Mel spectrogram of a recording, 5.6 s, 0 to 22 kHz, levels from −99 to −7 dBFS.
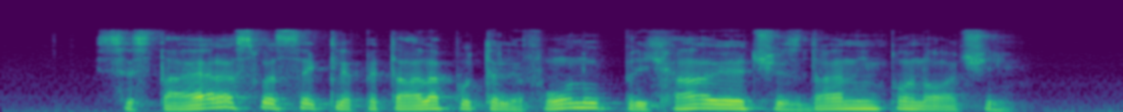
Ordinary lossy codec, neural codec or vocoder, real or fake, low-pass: none; codec, 16 kHz, 8 kbps, FunCodec, trained on LibriTTS, 25 frames a second; fake; 7.2 kHz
